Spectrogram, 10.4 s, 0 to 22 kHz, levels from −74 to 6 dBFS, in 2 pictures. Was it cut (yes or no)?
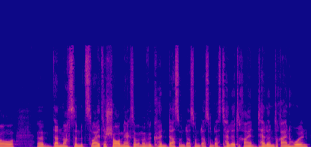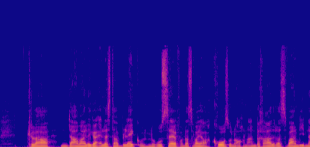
no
